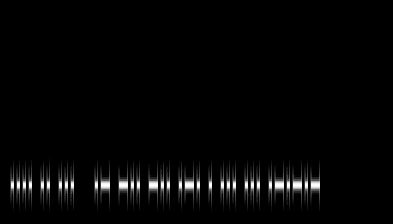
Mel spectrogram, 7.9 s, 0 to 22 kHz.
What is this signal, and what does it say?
Morse code, heard as a keyed tone, about 20 wpm, 700 Hz. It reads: HIS ADDRESS.
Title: Sentences from Top 1000 Words - Review Part 6 - 20wpm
